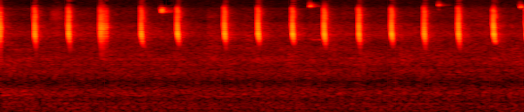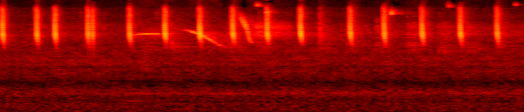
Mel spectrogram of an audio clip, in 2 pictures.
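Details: Hummingbird giving sharp, high chips repeated about three times per second, each a brief bright tick with a slightly uneven rhythm, with a few thin squeaky notes mixed in around the middle, over a quiet, steady background hiss.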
